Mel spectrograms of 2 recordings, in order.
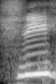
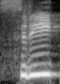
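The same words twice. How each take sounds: First: It is said in the standard Sanskrit form. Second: It is said in an altered, non-Sanskrit form. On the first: This is how the word should be said by rule. "Sanskrit अनुसार श्री ही होना चाहिए" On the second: This form gives the chant more power. "यहाँ जप में प्रयुक्त श्री का उच्चारण श्री के रूप में किया गया है"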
